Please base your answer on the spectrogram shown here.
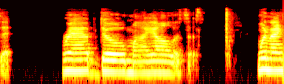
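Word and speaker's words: rhabdomyolysis: Um, so when I say it, I say rabdtomyolysis. That's how you pronounce it. Rabbdoiolysis.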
